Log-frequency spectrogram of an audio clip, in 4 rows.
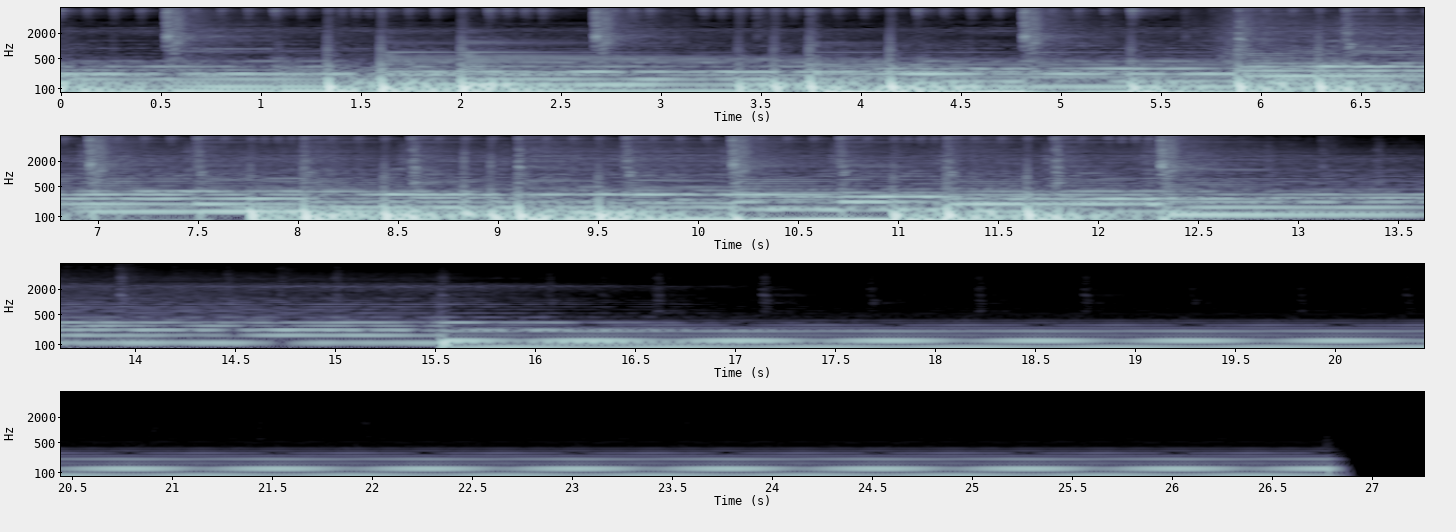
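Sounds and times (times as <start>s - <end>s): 
backing track: 0.0s - 17.5s.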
